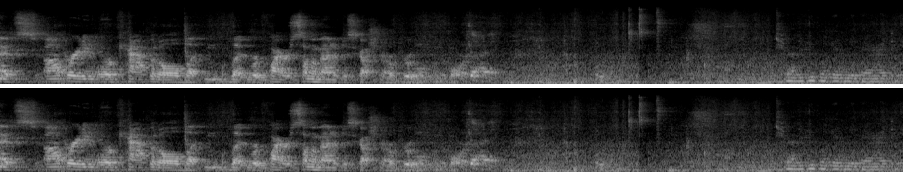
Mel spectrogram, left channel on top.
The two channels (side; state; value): both; identical; correlation 1.00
